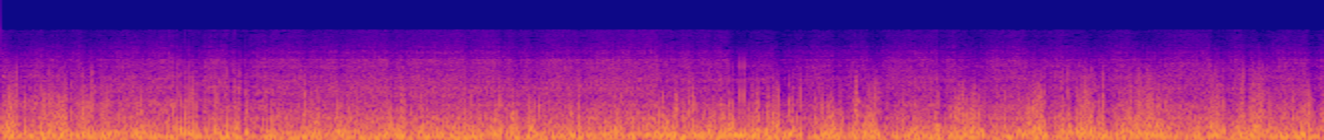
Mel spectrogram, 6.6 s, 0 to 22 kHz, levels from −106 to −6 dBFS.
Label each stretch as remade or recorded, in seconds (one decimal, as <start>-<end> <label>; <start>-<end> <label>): 0.0-0.8 recorded; 0.8-1.4 remade; 1.4-6.6 recorded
